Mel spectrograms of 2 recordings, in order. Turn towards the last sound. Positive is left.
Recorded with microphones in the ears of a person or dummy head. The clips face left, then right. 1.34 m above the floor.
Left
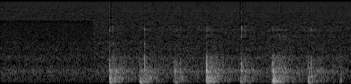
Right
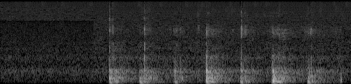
turn(degrees=-25)  # may be behind; listen again after turning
